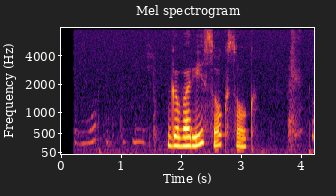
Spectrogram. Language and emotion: Russian, neutral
